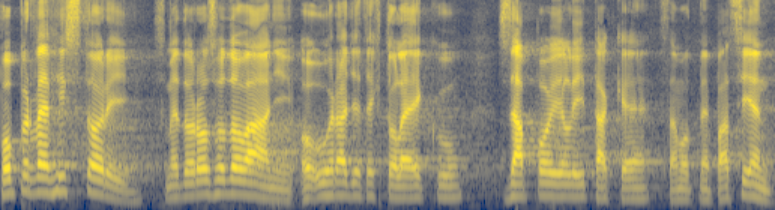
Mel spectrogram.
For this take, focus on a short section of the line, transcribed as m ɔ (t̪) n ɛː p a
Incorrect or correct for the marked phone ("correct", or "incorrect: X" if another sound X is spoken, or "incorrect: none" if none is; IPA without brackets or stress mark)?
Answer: correct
